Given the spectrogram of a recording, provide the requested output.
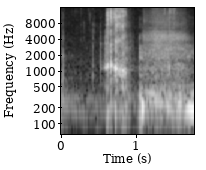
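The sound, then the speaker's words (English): Close-up crunchy chewing of toast cereal, a loud crisp bite followed by steady wet munching right at the microphone, with no talking. “I'm just fully chewing in your ear, y'all.”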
